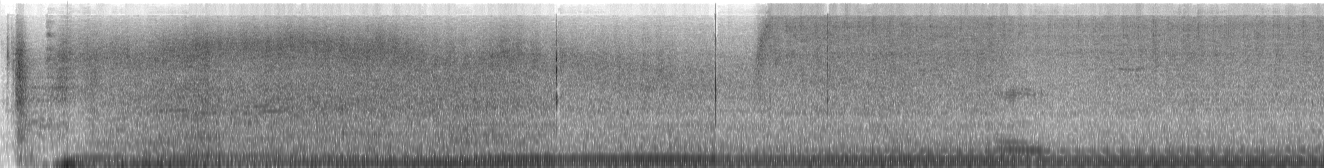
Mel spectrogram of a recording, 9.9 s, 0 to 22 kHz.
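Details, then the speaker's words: Mercedes R107 450SL V8 restarted at idle right after fitting a new OEM-style middle silencer to cure an exhaust drone below 30 mph: deep booming low drone. "Well, I would say that there is a modest improvement in the volume of the drone, which was annoying me."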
